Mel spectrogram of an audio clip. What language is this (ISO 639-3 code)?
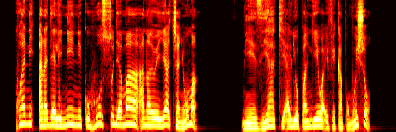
swa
